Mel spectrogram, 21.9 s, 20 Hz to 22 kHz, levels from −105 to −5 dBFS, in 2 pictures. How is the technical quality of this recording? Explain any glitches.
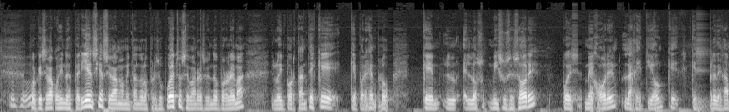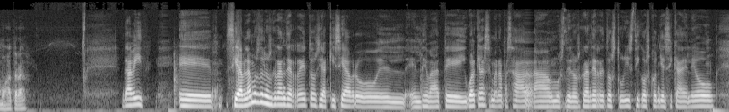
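The recording has a recurring dropout fault: lost LE Audio frames at 5.61–6.09 s, 8.55–8.99 s, 10.45–10.64 s, 13.38–13.45 s and 18.81–18.94 s. Portions of the Bluetooth LE Audio stream never arrived, and the LC3 decoder filled each gap by repeating the last spectrum with randomised signs. Tonal content therefore smears into a brief noisy wash. The losses total 70 to 270 ms per event, with the gaps' spacing fitting 10 ms frames. The first two are scattered over about half a second, with the longest unbroken runs around 70 ms. The light lossy compression is barely audible.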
